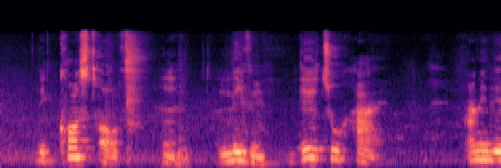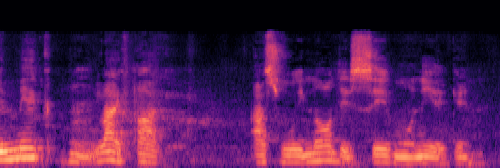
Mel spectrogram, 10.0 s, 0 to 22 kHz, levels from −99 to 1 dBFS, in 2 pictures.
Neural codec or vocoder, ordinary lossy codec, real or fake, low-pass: codec, 44.1 kHz, 7.8 kbps, Pupu-Codec; none; fake; 10.8 kHz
